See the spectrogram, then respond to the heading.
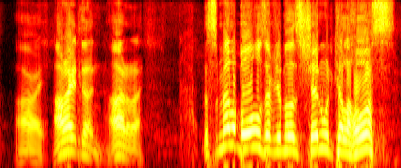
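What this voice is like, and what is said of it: Put-on Irish accent, slightly Scottish. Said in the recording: “Irish accent... Irish. Say it to me again in Irish... A little Scottish, but not bad.”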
